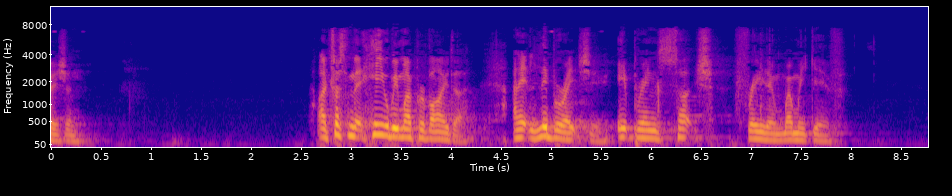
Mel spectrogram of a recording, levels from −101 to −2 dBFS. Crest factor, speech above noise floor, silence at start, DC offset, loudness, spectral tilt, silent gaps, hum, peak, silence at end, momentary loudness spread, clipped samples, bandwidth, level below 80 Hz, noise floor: 20 dB; 51 dB; 0 s; under 0.1%; -27 LUFS; -8 dB/octave; none; none; -8 dBFS; 0.95 s; 19 LU; under 0.1%; 7.4 kHz; -62 dBFS; -78 dBFS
